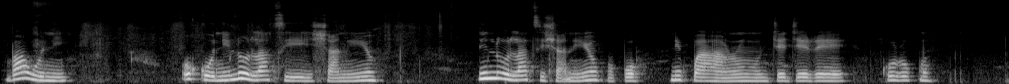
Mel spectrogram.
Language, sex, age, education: Yoruba, female, 15-29, tertiary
